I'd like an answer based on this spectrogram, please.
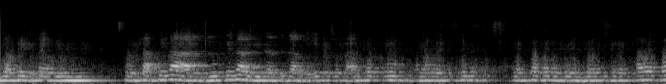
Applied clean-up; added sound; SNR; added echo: neural separator model SepFormer DNS4.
